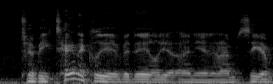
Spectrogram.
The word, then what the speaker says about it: Vidalia: there and so uh you got Vidal Vidalia is how they're saying it and here it's Vidalia and there who knows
